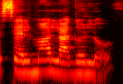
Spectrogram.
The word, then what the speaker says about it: Selma Lagerlöf: ये जो chapter है, this has been written by Selma Lagerlöf. So that's how we pronounce her name.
